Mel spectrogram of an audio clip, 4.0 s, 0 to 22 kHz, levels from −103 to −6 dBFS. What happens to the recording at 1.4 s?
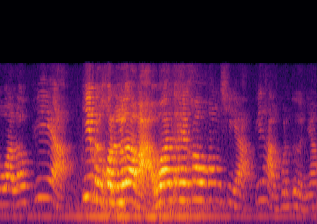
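The speech, and the room noise behind it, sink together over about half a second, from 1.21 to 1.77 s, ending roughly 10 dB quieter. That is the automatic gain falling: the automatic gain control judged the input too loud, or its background noise too strong, and pulled its gain down gradually rather than all at once. Because the gain applies to the whole signal, the background drops in step with the speech, which distinguishes it from a talker moving away from the microphone.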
